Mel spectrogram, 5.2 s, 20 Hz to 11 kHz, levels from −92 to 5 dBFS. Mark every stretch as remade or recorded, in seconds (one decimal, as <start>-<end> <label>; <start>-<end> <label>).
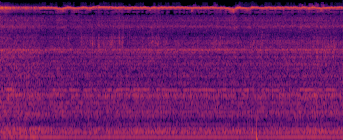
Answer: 0.0-0.6 remade; 0.6-5.2 recorded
